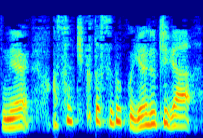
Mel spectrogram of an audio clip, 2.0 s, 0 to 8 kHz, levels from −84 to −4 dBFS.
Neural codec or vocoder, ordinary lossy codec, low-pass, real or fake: codec, 16 kHz, 1 kbps, FunCodec, trained on Chinese and English, 50 frames a second; MP3, 24 kbps; 7.2 kHz; fake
